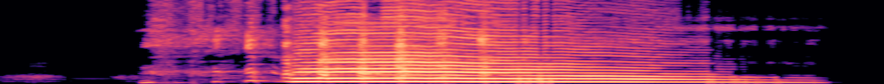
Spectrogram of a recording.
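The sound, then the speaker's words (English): A person imitates a whale: a few short throaty sputters, then one loud, sustained, mid-pitched moaning tone that glides slowly downward for about two seconds before cutting off. “Okay, actually, whale sound. Let me try. An actual whale sound.”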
